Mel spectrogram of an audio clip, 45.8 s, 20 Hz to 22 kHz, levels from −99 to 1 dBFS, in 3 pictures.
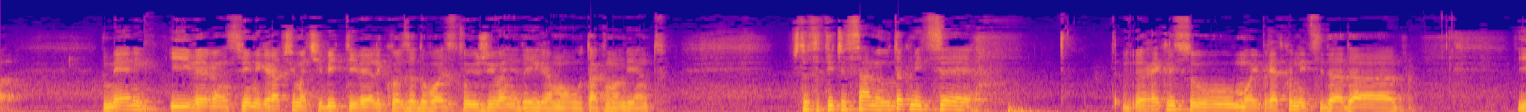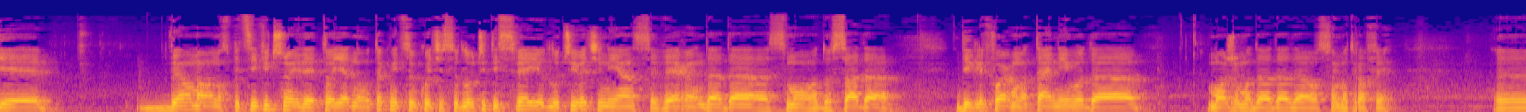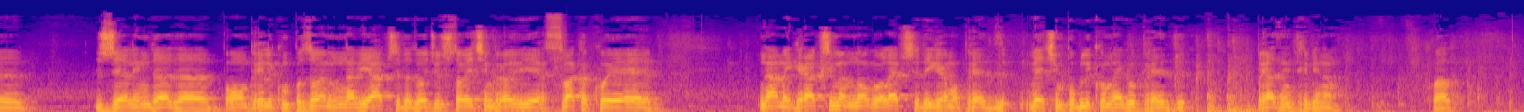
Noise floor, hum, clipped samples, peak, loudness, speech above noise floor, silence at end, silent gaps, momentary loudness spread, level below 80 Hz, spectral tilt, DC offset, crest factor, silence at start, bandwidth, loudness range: -43 dBFS; none; under 0.1%; 0 dBFS; -16 LUFS; 27 dB; 0 s; none; 14 LU; -42 dBFS; -5.5 dB/octave; under 0.1%; 16 dB; 0 s; 13 kHz; 3 LU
